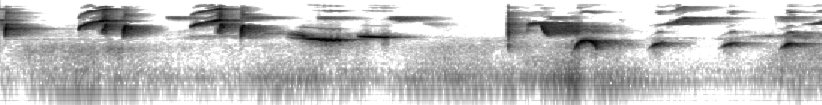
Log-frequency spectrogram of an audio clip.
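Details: White-rumped shama in a lively training recording meant to get other caged shamas singing: varied clear whistled phrases, some sweeping down, some rising, with short slurred notes and high thin whistles between pauses.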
